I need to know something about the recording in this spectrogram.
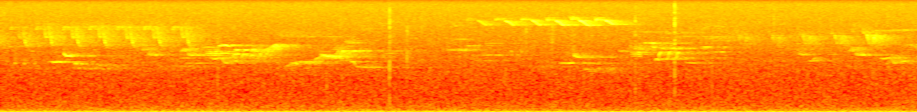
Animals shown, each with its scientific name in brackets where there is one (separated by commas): Wood Thrush (Hylocichla mustelina), Rose-breasted Grosbeak (Pheucticus ludovicianus), Ovenbird (Seiurus aurocapilla), Black-and-white Warbler (Mniotilta varia), Black-throated Green Warbler (Setophaga virens)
